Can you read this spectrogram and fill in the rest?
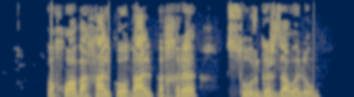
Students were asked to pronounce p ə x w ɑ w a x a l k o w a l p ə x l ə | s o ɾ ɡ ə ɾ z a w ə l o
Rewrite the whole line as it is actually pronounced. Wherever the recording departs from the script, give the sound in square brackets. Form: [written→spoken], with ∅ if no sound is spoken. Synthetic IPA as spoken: p ə x w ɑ [w→b] a x a l k o [w→ɣ] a l p ə x [l→ɾ] ə | s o ɾ ɡ ə ɾ z a w ə l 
